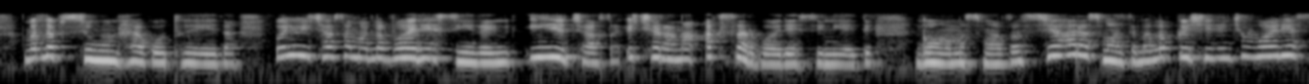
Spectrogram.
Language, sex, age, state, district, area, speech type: Kashmiri, female, 30-45, Jammu and Kashmir, Ganderbal, rural, spontaneous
